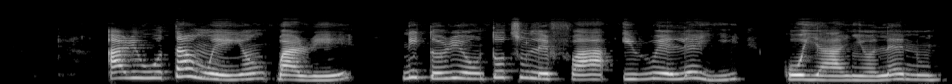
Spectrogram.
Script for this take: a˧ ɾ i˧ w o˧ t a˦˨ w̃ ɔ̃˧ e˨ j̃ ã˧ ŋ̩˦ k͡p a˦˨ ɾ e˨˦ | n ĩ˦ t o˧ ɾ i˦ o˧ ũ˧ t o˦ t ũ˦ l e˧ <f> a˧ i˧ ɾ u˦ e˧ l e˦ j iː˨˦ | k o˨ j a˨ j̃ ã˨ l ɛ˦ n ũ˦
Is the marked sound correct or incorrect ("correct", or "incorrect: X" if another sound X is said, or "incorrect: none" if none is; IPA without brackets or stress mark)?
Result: correct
